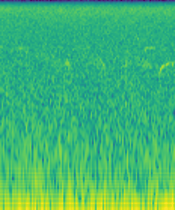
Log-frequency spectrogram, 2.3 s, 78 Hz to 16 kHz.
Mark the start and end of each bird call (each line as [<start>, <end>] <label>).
[0.00, 2.34] Eurasian Skylark (Alauda arvensis)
